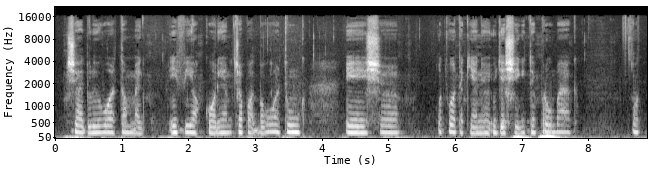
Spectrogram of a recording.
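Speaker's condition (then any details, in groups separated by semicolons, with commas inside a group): Deafness; cochlear implant 2.5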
